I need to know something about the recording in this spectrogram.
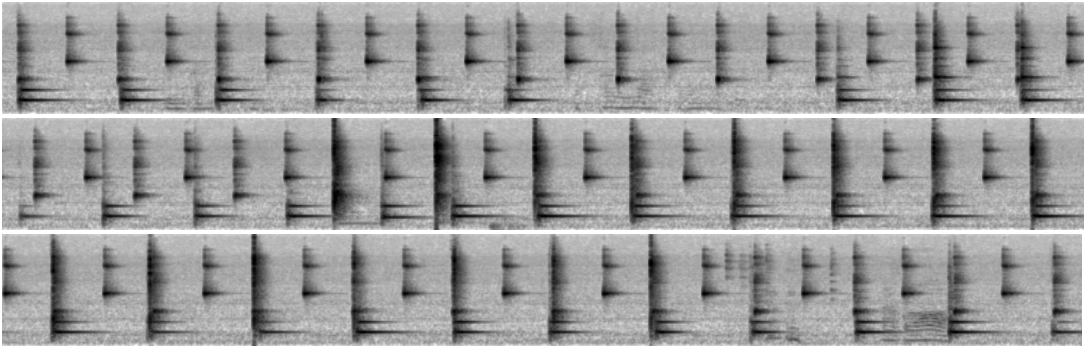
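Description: Ranad ek, a Thai wooden xylophone, played with padded mallets in a slow, even series of single strikes, about two a second, each note ringing briefly. Mostly one low note repeats, with a few higher notes mixed in and a couple of sharper, louder strikes about halfway through.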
